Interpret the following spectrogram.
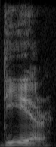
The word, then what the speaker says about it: Dir: Yes, he was in the Valley of Deer. That's spelled D-I-R, but it's pronounced deer like the animal.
